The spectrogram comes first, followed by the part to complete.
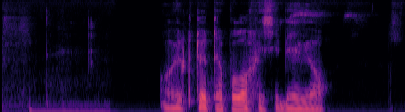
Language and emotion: Russian, neutral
